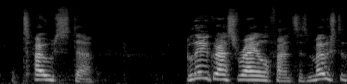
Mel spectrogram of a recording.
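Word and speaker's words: Towcester: in the UK called toaster it's not spelled like the Appliance in your kitchen it's spelled Tau t-o-w sester c-e-s-t-e-r but it's pronounced toaster Bluegrass rail fences most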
